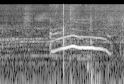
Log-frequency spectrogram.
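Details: Kitten Ohana, a pet lounging in a kotatsu, gives a single short mew: a clear tone that rises, holds level, then dips away, in a quiet indoor room.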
